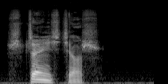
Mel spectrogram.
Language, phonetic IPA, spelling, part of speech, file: Polish, [ˈʃt͡ʃɛ̃w̃ɕt͡ɕaʃ], szczęściarz, noun, Pl-szczęściarz.ogg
